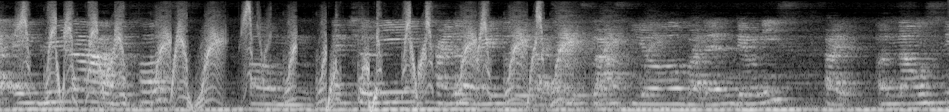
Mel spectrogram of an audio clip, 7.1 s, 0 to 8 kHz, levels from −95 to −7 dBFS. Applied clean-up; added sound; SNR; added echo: none; Scratching (performance technique); 3 dB; reverberation time 0.4 s.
